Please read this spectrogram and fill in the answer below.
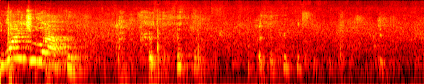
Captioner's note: patron giggles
